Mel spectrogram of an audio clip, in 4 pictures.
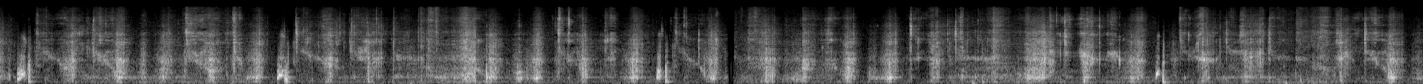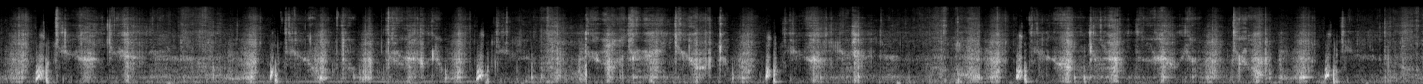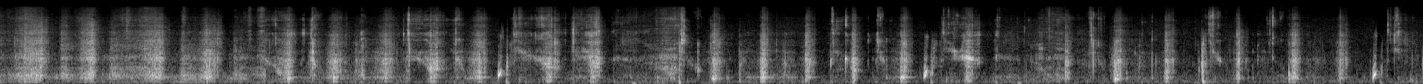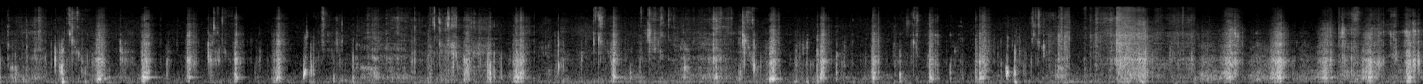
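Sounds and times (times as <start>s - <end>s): person crunching ice: 0.0s - 56.9s.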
